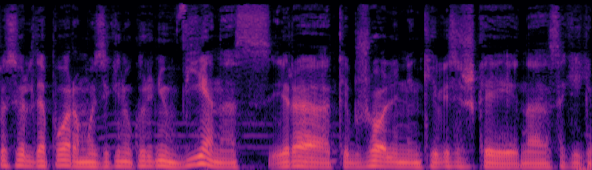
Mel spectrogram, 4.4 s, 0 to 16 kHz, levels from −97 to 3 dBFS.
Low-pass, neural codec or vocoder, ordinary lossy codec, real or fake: 14.4 kHz; vocoder, 48 kHz, 128 mel bands, Vocos; MP3, 64 kbps; fake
